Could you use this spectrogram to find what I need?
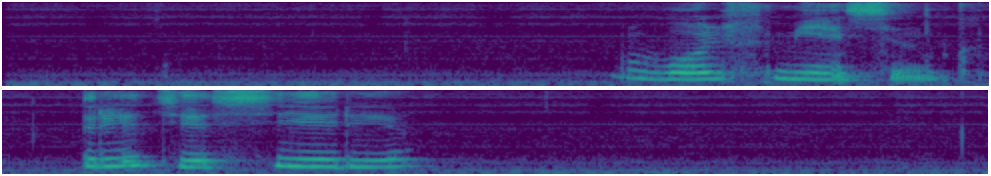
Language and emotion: Russian, sad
